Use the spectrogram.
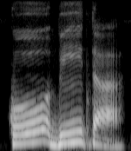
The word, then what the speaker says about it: কবিতা: এই যে কবিতা নিয়ে একটু আগে গান গাইলাম, এটা হলো ক, কিন্তু আমরা উচ্চারণ কি করি, কো, কবিতা।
